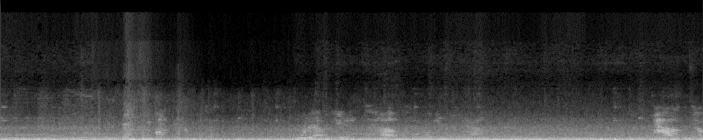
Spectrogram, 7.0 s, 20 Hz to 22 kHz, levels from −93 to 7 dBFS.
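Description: From 0.96 to 3.07 s the sound turns rough and muffled, consistent with a call bitrate drop from around 48 kbps to 18 kbps, coarsening the coding.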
